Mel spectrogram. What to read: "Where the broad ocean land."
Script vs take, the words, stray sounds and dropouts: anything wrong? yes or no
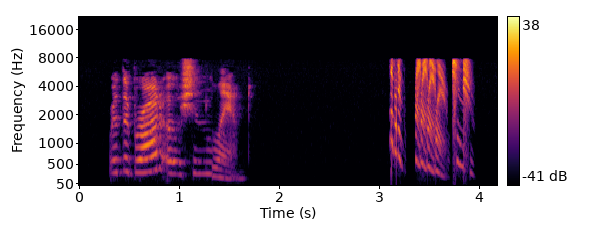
yes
